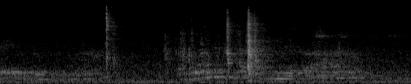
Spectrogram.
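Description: Metal dissecting forceps and scissors click sharply against the dissecting tray three times, the last two close together. Faint low calls sound in the background.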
